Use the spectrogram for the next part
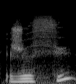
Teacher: keep in mind that final S is not pronounced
